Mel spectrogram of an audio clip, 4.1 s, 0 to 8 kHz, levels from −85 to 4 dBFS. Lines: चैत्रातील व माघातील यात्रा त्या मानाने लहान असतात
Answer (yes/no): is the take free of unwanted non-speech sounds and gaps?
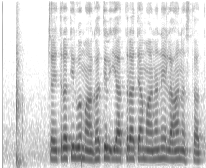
no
